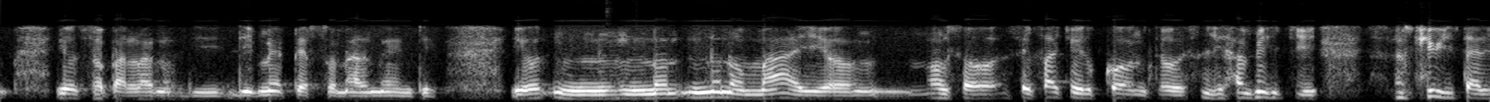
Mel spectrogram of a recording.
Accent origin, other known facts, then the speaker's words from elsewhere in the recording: Côte d’Ivoire; now in Italy; Ho un bellissimo rapporto con la Costa d'Avorio, che è comunque il mio paese, mi piace tanto.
